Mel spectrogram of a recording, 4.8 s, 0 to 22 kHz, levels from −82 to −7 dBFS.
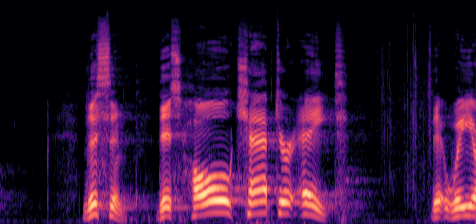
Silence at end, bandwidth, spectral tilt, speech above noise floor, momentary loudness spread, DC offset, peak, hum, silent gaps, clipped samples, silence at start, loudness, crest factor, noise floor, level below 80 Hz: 0 s; 14.5 kHz; -4 dB/octave; 45 dB; 13 LU; under 0.1%; -6 dBFS; none; none; under 0.1%; 0.85 s; -20 LUFS; 16 dB; -65 dBFS; -66 dBFS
